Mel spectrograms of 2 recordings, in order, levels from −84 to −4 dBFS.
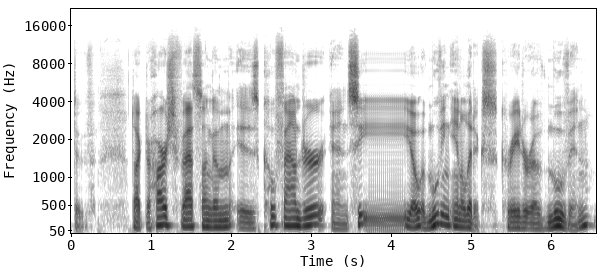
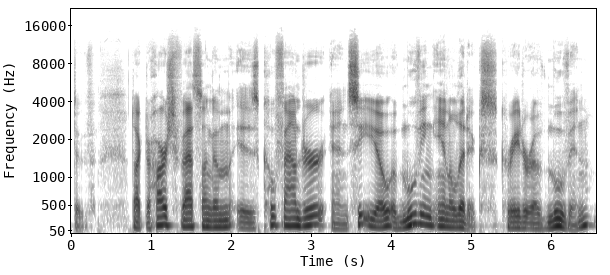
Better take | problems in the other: second | audio freezing; at 3.5 s

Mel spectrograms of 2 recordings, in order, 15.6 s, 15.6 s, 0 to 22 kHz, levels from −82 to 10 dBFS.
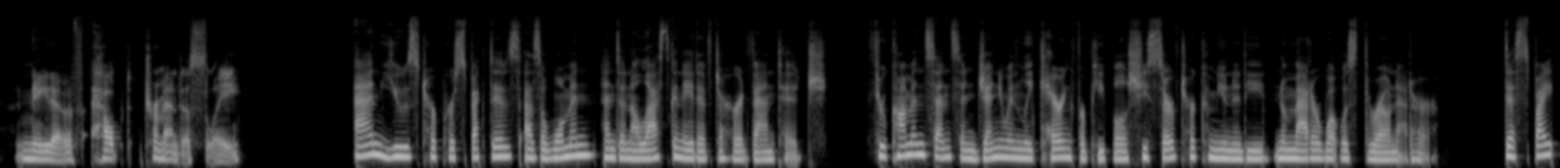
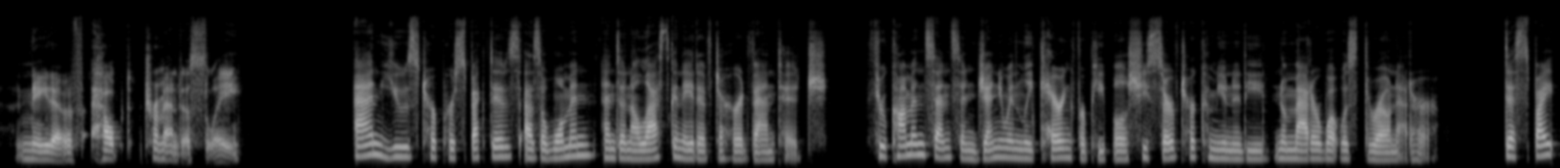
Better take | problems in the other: first | thin; very; fading below 600 Hz

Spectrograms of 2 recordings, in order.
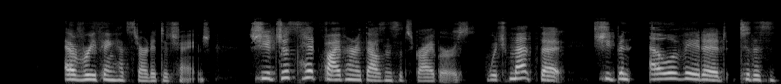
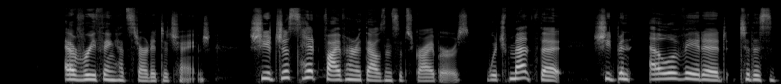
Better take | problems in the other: second | garbled, watery; badly; nothing above 7.5 kHz

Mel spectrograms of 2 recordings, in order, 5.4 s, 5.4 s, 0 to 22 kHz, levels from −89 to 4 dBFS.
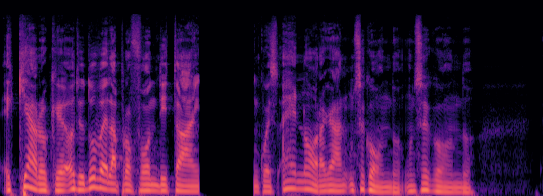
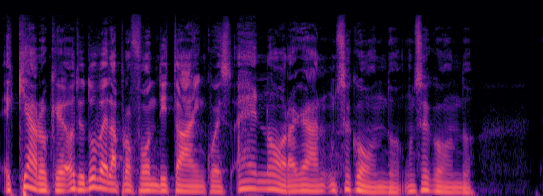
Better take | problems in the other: second | audio freezing; at 2 s for 0.5 s

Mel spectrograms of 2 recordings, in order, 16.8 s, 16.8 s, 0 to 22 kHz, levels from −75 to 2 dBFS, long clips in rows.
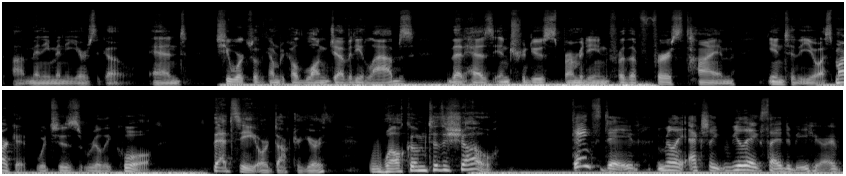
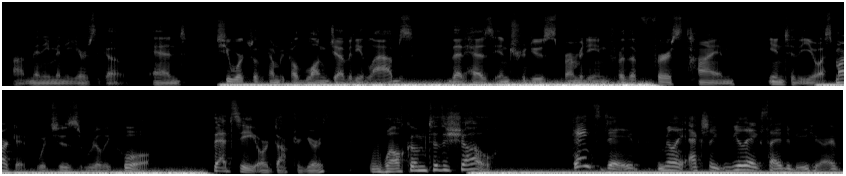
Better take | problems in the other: first | low rumble; loud; from 2 to 6.5 s, from 8 to 10 s and from 13 s on; 5 dB below the speech; faint in the first

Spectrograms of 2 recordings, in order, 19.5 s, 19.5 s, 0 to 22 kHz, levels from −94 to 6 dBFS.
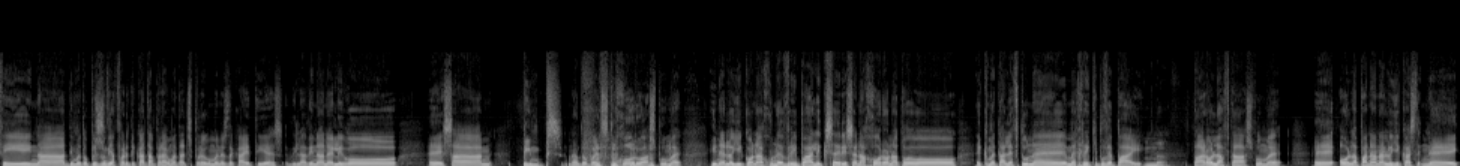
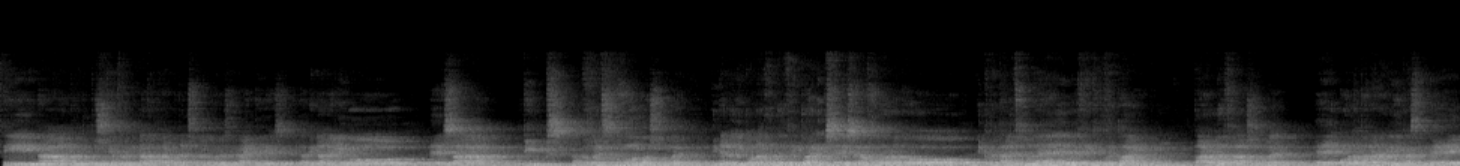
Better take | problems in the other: first | off-mic speech; far // room echo; strong; dies away in 3 s

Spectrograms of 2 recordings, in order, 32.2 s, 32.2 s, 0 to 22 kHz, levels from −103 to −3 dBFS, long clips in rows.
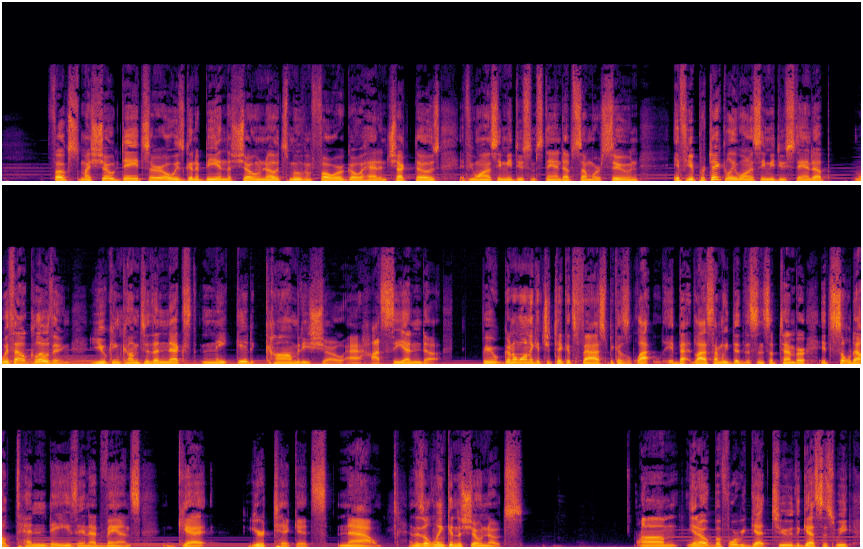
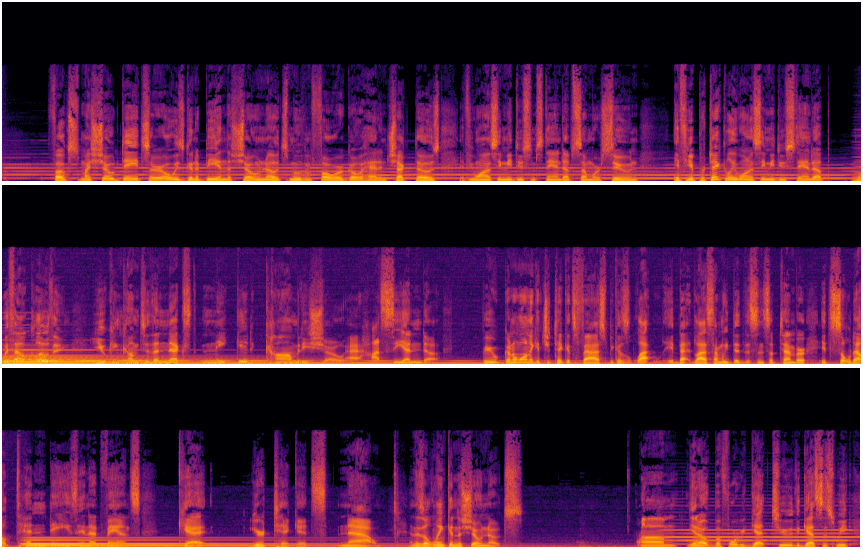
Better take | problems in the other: first | background music; loud; throughout; 4 dB below the speech; faint in the first

